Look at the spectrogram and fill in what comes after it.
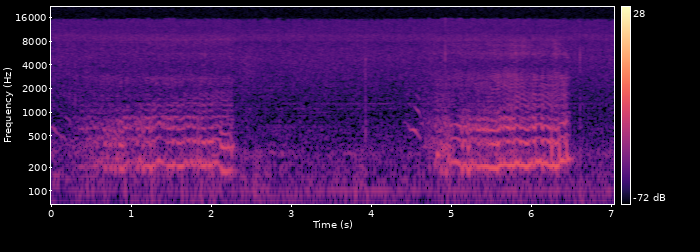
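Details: Two soft, drawn-out, buzzing tonal breaths with a pause between them from a sleeping Siberian cat; quiet snoring with room hum.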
